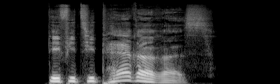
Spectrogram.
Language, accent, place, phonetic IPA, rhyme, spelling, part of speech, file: German, Germany, Berlin, [ˌdefit͡siˈtɛːʁəʁəs], -ɛːʁəʁəs, defizitäreres, adjective, De-defizitäreres.ogg
- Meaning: strong/mixed nominative/accusative neuter singular comparative degree of defizitär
